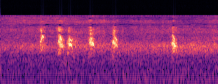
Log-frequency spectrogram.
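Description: Six short, high-pitched animal calls, yelps or cries at uneven intervals, five close together and a last one about a second later.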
